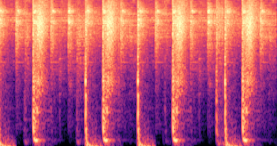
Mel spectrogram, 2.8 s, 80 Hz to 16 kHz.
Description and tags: That rolling and high quality DRUMS You can hear in top of neurofunk tunes.
Powerfull and unstoppable DRUM LOOP.
And this is absolutely FREE.
Also we use filtered oldschool (Amen Break) for groove.
All sounds was mixed in Ableton Live 9.
24.12.2014 - date of creating.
